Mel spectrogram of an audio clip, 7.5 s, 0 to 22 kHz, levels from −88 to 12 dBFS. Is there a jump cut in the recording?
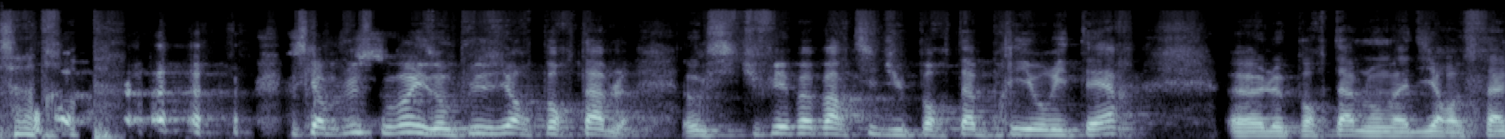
no; 0 cuts

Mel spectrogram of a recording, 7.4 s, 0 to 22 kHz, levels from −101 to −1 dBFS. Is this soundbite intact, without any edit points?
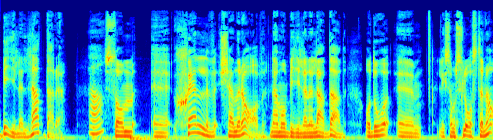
yes; 0 cuts

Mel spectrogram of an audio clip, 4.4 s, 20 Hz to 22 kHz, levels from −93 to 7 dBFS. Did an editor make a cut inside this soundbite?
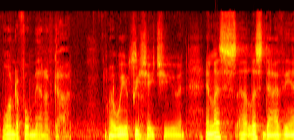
no; 0 cuts

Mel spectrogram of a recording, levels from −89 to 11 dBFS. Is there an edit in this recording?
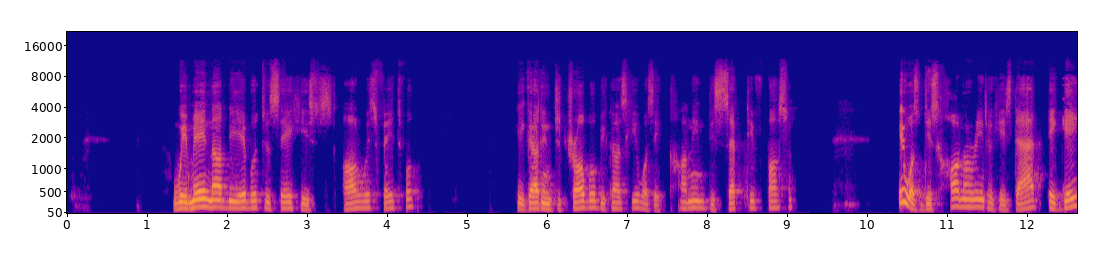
yes; 1 cut; at 11.5 s

